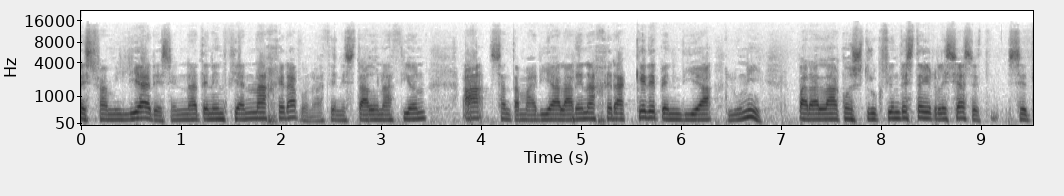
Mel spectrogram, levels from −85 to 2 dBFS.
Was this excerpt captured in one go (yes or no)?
no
